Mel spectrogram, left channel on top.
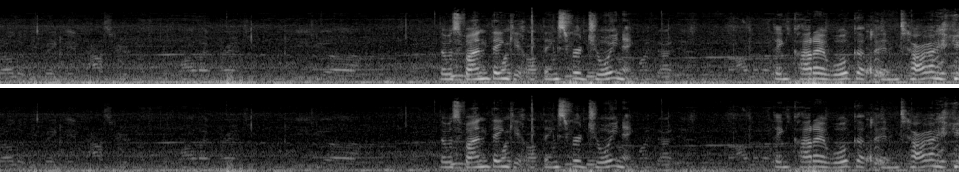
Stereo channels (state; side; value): quieter; right; 6.0 dB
